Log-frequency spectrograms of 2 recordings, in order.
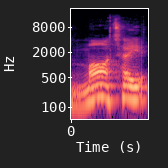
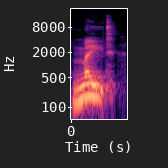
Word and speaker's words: MATE: yes it is pronounced Marte and not mate as its named in Spanish after a South American drink in contrast to cinnamon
